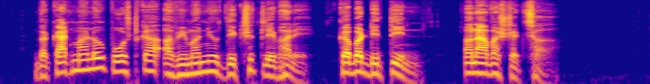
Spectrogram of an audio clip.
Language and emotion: Nepali, neutral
